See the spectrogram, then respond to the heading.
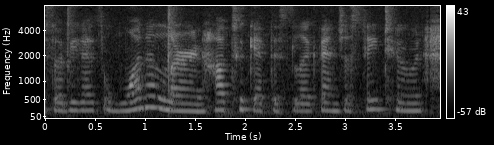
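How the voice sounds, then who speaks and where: A woman speaks at a moderate pace with a medium pitch and fairly even intonation over noticeable background noise. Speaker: beauty vlogger. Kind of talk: makeup tutorial. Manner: casual, filler-heavy.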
